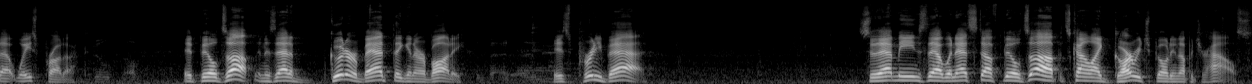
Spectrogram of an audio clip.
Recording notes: This episode is the raw recording of the EMT class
